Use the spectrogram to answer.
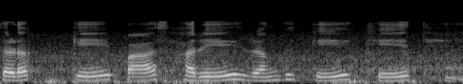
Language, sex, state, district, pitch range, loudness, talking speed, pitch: Hindi, female, Uttar Pradesh, Varanasi, 180-210 Hz, -21 LUFS, 105 wpm, 190 Hz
